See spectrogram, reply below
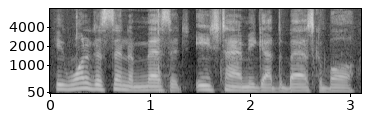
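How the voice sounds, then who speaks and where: A man's voice: medium pitch, lively intonation, normal speed, dark tone. A man, a former player, giving casual, emphatic sports analysis.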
